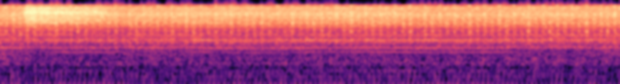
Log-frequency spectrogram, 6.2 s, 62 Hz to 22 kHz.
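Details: BMW E36 M52B20 petrol engine cold idle: fast metallic rattle that changes with rpm and fades or stops once warm.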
